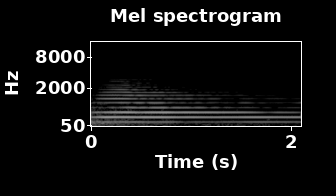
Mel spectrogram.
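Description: Orchestral brass holding a sustained chord that slowly fades.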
